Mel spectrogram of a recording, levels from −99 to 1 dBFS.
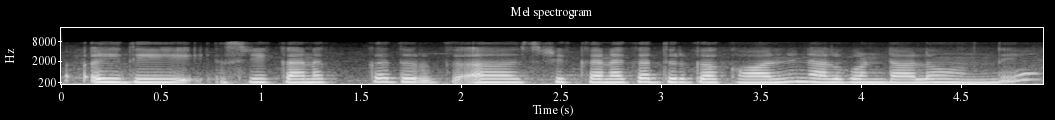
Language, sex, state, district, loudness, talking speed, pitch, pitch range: Telugu, female, Telangana, Nalgonda, -15 LUFS, 145 wpm, 230 Hz, 225-245 Hz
